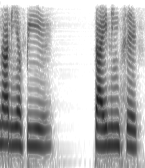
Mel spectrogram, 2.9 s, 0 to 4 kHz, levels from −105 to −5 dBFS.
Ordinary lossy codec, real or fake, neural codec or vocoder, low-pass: none; fake; codec, 16 kHz, about 1 kbps, DyCAST, with the encoder's durations; 3.6 kHz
